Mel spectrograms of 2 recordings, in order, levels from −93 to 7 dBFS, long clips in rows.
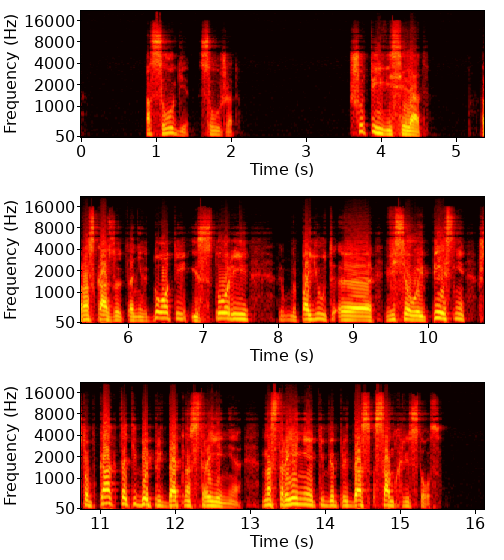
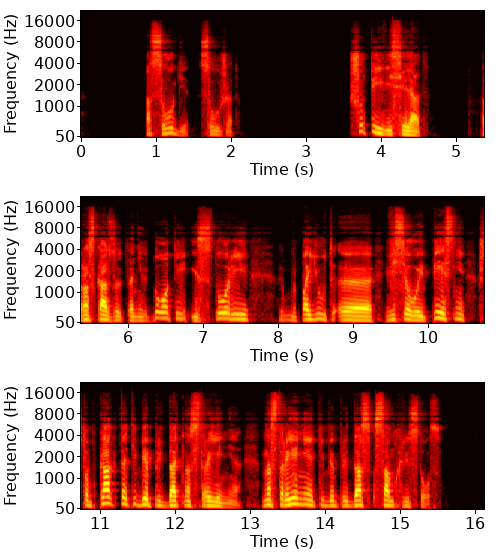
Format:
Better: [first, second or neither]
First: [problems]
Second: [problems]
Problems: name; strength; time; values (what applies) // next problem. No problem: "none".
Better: second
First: distortion; heavy; 4% of the sound clipped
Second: none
